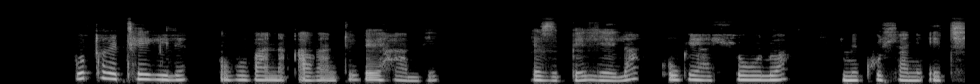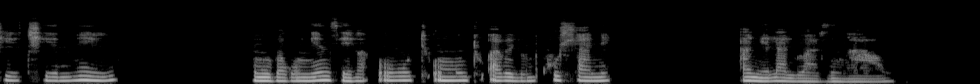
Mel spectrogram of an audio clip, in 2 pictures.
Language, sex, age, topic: North Ndebele, female, 18-24, health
